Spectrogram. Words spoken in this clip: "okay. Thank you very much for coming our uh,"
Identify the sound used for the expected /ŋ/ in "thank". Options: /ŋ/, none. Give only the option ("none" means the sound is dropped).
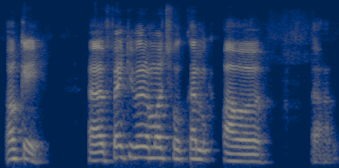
/ŋ/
